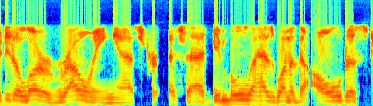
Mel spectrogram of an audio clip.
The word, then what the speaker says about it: Dimboola: So the name of the town is Dimboola. So Dimboola is D-I-M-B-O-O-L-A.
